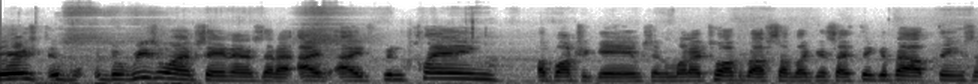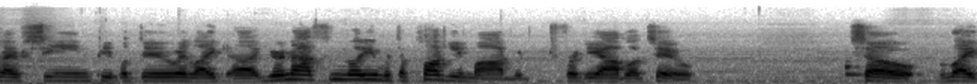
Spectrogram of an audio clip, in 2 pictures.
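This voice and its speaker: A loud man with a New York accent, high-pitched for a man, with lively intonation at a moderate pace. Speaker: gaming streamer. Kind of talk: casual chat. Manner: loud, intense; animated.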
